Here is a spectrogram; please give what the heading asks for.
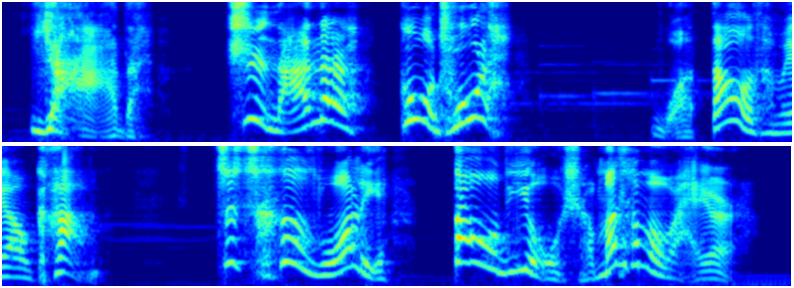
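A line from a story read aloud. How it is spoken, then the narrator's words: Exasperated roar. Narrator (Chinese): 阿信终于受不了了，大吼一声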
